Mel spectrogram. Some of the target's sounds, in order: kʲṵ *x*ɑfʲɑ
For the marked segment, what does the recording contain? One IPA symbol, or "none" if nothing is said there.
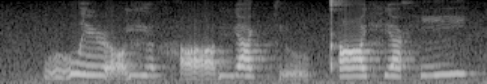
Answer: kʼ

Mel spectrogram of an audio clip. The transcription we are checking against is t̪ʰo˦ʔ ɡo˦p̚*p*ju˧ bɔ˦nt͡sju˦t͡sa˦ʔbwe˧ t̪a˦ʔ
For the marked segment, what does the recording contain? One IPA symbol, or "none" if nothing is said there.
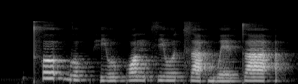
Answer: h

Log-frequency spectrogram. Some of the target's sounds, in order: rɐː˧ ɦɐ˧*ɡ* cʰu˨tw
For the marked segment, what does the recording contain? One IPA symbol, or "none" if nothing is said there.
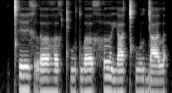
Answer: x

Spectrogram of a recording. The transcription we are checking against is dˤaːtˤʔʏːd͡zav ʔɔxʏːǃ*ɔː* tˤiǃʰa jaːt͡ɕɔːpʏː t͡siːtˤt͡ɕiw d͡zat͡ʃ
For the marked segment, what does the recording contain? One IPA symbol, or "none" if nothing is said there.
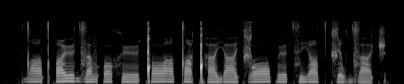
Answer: ɔː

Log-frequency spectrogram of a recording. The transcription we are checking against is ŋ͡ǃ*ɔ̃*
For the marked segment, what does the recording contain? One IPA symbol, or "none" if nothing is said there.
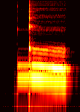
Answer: ɔ̃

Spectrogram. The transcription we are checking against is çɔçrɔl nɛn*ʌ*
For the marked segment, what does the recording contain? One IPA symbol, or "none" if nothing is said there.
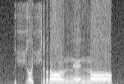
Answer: ɔ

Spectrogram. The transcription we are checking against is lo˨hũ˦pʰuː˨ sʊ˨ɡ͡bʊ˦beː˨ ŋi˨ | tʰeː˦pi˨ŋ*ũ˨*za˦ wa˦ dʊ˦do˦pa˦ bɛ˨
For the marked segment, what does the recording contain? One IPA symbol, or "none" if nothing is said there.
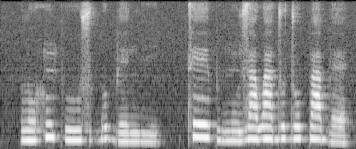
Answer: ũ˨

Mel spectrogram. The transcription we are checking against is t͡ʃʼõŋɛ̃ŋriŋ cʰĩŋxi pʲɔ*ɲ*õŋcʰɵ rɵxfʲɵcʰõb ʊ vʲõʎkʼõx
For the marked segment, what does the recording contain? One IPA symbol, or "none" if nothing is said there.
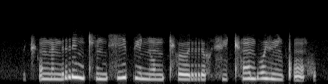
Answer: ɲ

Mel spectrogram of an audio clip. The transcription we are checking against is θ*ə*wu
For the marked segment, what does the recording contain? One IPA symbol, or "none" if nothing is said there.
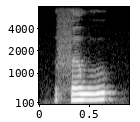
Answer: ə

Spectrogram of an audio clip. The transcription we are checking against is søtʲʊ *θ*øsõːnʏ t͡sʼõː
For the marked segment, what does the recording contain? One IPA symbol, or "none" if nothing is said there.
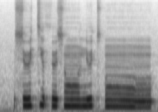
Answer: θ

